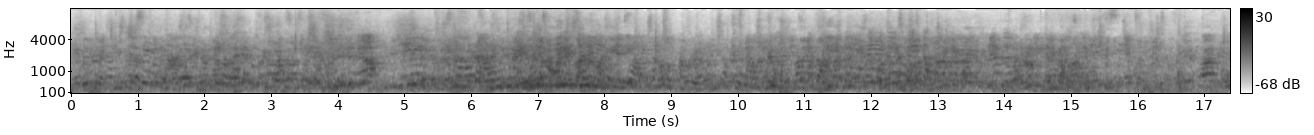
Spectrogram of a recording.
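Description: Many students' voices talking over one another: classroom chatter with no single clear speaker.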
